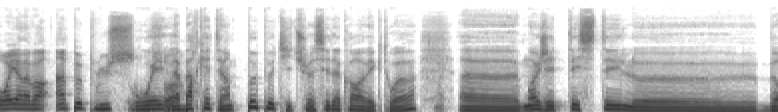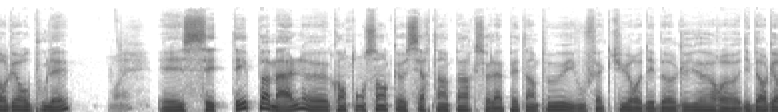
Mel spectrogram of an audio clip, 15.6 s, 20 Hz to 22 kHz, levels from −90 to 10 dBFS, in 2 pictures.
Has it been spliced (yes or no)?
no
